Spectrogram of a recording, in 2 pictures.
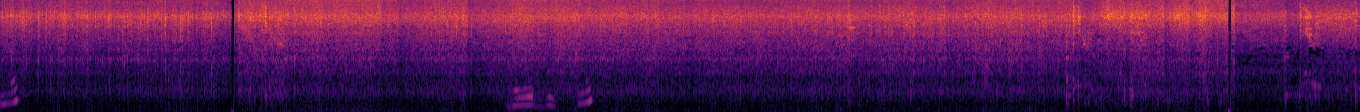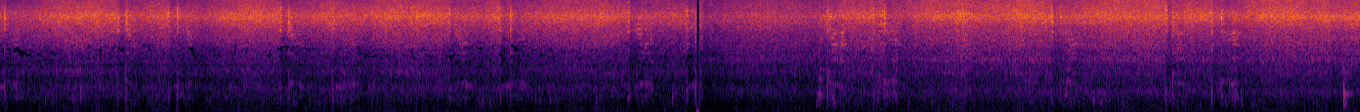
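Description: Oil sizzles and hisses steadily as vegetables fry in a pan.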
